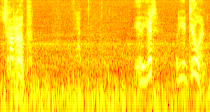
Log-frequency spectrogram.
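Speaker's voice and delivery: high, quiet mock telling-off; hushed scolding. Guide to hunter who spoke up near the bear, hushed scolding.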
